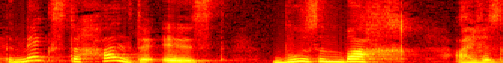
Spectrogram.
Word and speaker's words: Busenbach: In English, if you try to pronounce the word, it's Busenbach. B-U-S-E-N-B-A-C-H. It's Busenbach. It's not k, it's it's like, you know, you're trying to spit.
